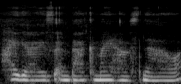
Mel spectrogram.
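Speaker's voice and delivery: speaking in a whisper. Home at two a.m. with everyone asleep, greeting viewers: whispering. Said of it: "I'm kind of whispering because everybody else is sleeping".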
